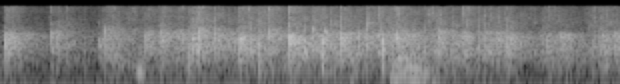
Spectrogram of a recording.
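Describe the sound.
A television talk-show studio audience applauds with steady, even clapping, and faint voices mix into it.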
